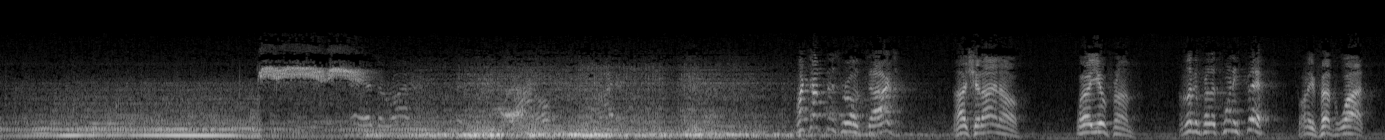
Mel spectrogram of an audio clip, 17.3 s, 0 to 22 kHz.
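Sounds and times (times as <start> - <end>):
motorcycle engine droning on a road: 0.0 - 12.6
speech: 11.9 - 12.8, 13.4 - 17.1.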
